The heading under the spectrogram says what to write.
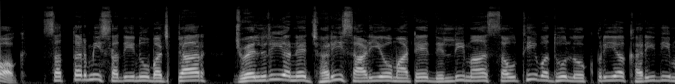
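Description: At 1.68 s the speech cuts to 111 ms of silence, then resumes mid-flow: a gap at a join of encoded pieces, from untrimmed encoder padding.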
